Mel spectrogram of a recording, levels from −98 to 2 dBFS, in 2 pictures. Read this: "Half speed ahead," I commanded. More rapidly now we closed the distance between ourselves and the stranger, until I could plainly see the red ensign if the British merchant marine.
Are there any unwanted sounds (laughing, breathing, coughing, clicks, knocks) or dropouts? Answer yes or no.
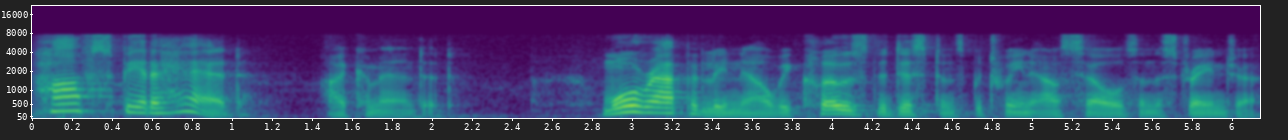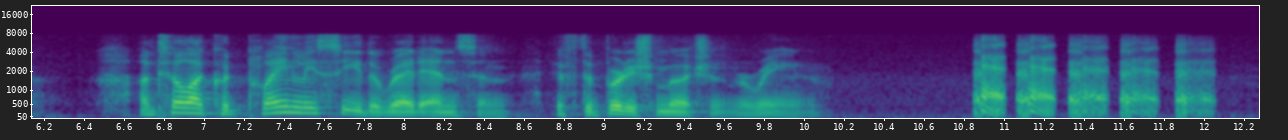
yes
